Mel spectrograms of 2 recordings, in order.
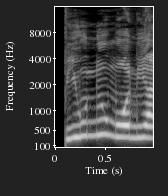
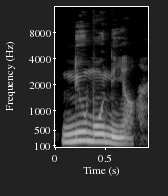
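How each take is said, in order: First: The word begins with a p sound. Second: The word begins with an n sound. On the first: The speaker calls it wrong. "प्यून्यूमोनिया नहीं बोलते" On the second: The speaker calls it right.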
